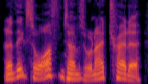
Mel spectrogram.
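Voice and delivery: normal talking voice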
